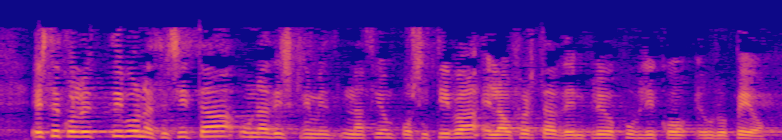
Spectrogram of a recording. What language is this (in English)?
Spanish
